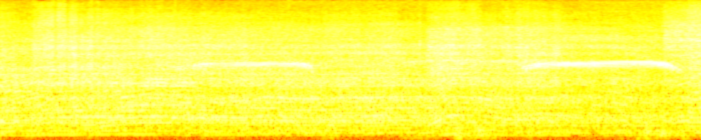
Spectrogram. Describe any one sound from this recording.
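A referee blows a whistle twice.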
